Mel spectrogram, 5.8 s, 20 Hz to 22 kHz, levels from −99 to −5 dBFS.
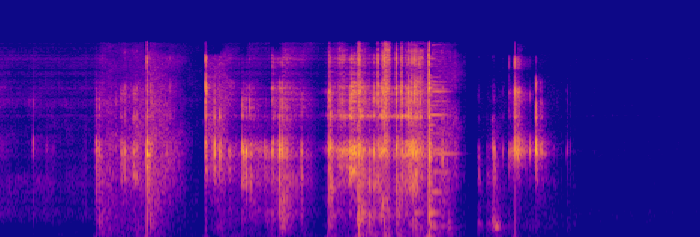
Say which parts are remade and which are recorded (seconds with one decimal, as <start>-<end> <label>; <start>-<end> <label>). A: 0.0-0.9 remade; 0.9-1.9 recorded; 1.9-3.4 remade; 3.4-4.8 recorded; 4.8-5.8 remade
